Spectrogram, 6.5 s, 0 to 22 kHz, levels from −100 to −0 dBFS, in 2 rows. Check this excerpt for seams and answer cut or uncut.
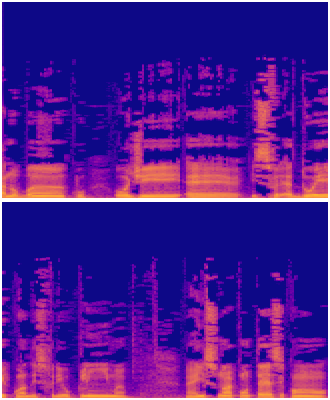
uncut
